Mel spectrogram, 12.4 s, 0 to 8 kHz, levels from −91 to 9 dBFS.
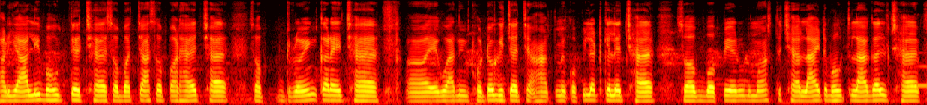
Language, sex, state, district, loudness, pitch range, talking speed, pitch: Maithili, male, Bihar, Samastipur, -19 LUFS, 135-145 Hz, 155 wpm, 140 Hz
